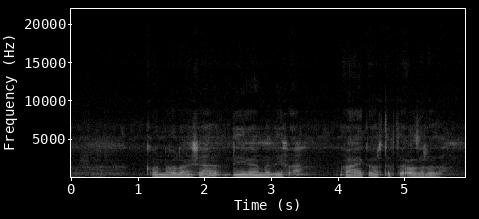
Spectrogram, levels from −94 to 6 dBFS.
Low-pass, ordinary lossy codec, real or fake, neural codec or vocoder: none; none; fake; vocoder, 44.1 kHz, 128 mel bands, Pupu-Vocoder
